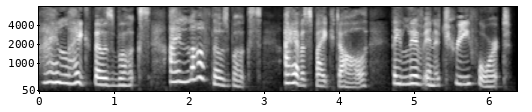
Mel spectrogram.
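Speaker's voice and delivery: put-on high, bright-eyed childlike voice; an eager little girl in a grown woman; childlike Mary Elizabeth.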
